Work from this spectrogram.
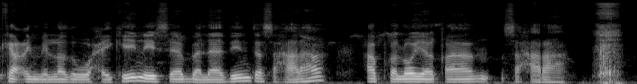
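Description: Throughout the speech, the sound is swirly, smeared and hollow. Attacks are blurred, and nothing is heard above 18.9 kHz. The cause is likely generation loss. Repeated lossy encoding, about five passes, stacks up quantisation noise and spectral holes. This fits AAC-LC at 96 kbit/s.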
